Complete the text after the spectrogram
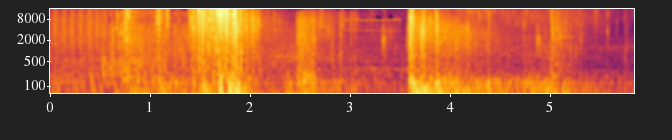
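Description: A grenade explodes with a loud, deep boom.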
